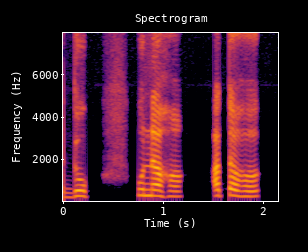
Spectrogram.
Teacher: विसर्ग इसका उच्चारण आधे है की भांति होता है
